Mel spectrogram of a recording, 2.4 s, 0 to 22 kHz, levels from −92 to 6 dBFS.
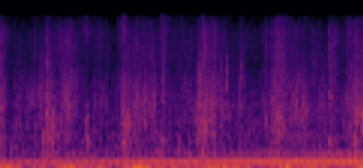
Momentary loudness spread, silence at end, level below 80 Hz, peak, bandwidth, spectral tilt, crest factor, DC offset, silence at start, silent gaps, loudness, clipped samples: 5 LU; 0 s; -50 dBFS; -26 dBFS; 15.5 kHz; -4.5 dB/octave; 14 dB; under 0.1%; 0 s; none; -45 LUFS; under 0.1%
